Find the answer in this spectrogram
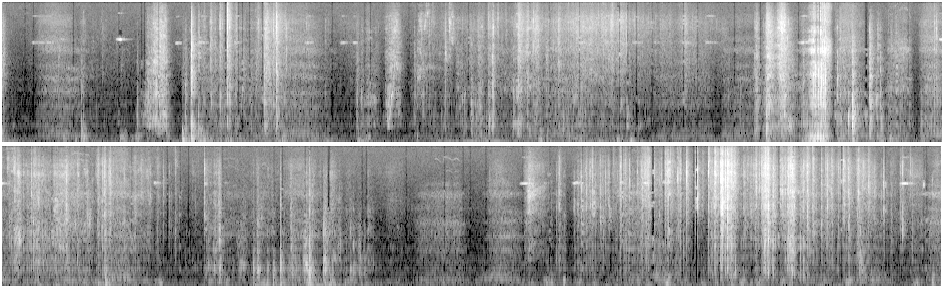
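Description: Rustling and crinkling of a trading-card hobby box's wrapping and its foil card packs being handled and torn open, with scattered clicks and crackles. There is a louder rip about twelve seconds in and a spell of busier crinkling near the end.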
